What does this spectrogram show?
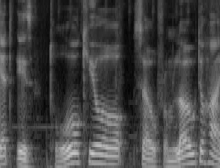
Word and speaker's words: Tokyo: Now, if you want to hear how it is said in Japanese, it is normally pronounced there in Japan as Tokyo, Tokyo, two rather long O's.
